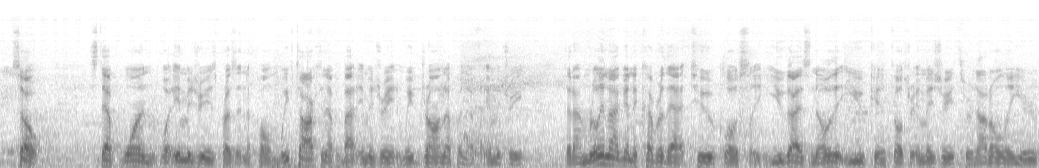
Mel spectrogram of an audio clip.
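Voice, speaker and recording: Over noticeable background noise, a man talks very fast at a medium pitch with ordinary pitch variation. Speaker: high school English teacher. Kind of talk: tutorial. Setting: coffee shop screencast. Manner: halting, many fillers. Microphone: poor sound quality.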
